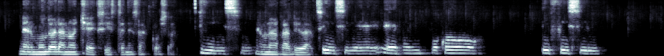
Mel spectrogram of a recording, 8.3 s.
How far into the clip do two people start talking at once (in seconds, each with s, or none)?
none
